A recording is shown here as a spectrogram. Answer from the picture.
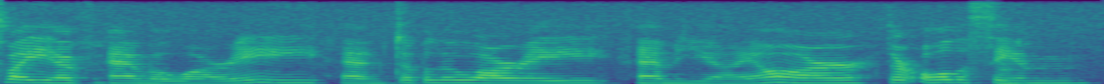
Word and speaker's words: Muir: But if it's M-I-U-R, it's Muir, right?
